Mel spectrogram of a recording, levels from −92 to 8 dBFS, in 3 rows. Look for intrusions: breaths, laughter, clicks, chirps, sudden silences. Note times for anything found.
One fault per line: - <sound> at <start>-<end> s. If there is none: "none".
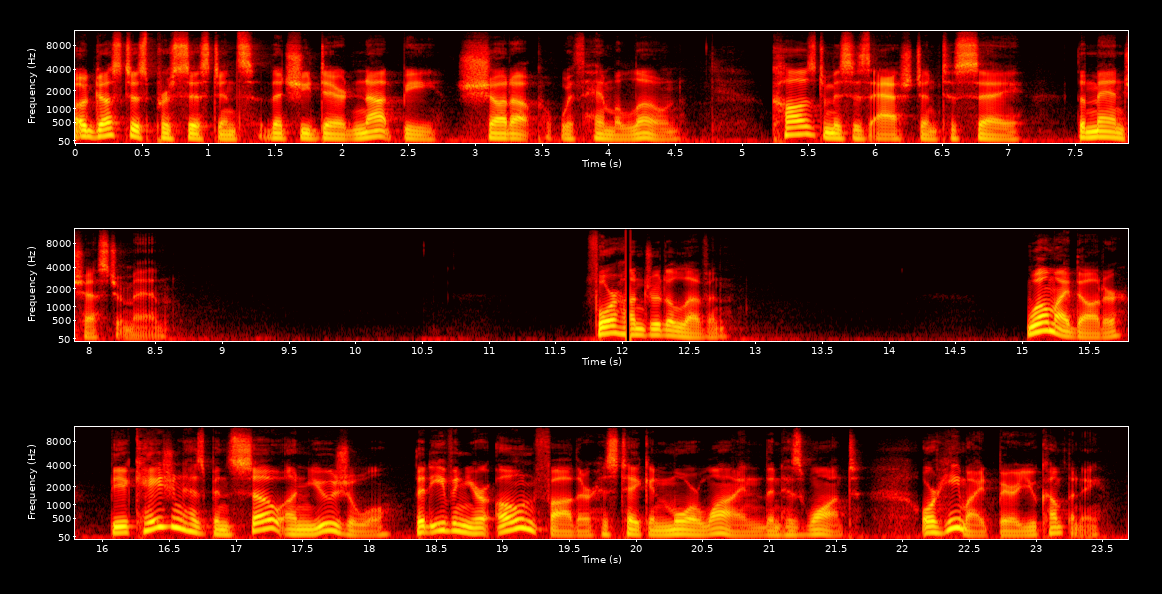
- dropout at 12.0-12.1 s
